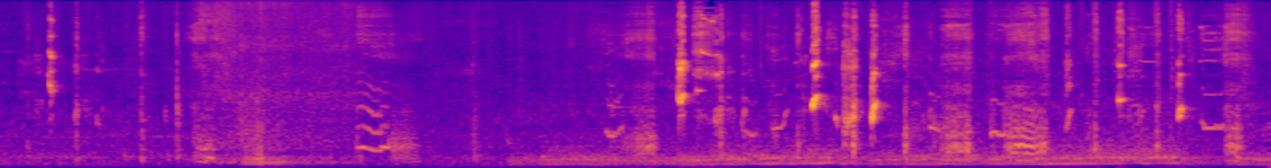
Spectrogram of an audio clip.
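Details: Puppy put outside after a toilet accident, crying: short high squeaky whines and whimpers scattered irregularly, some rising then falling, amid shuffling, scratching and breathing noises close by.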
